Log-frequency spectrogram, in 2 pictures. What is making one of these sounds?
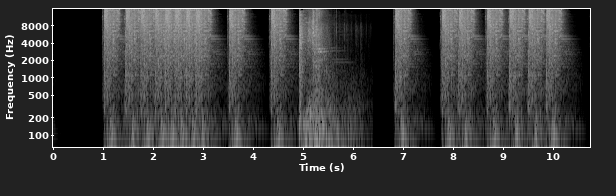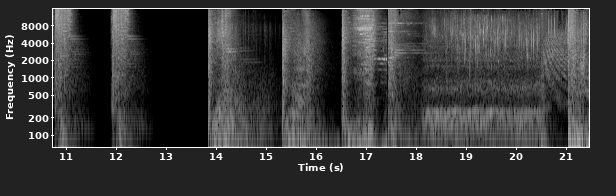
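Game menu sounds whoosh and chime as pages turn.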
